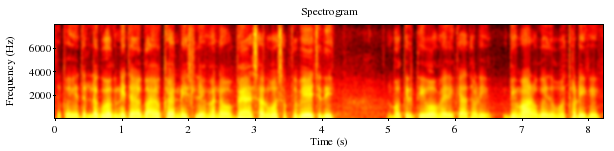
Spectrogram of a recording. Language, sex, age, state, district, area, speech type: Hindi, male, 60+, Rajasthan, Jodhpur, urban, spontaneous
